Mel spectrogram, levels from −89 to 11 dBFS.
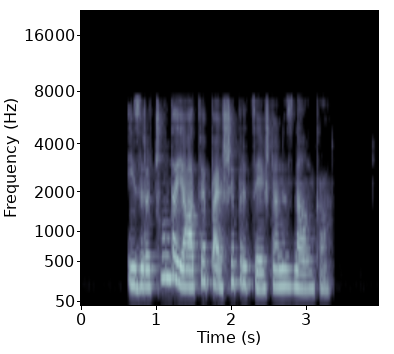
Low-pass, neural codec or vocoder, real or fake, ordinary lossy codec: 7.2 kHz; none; real; none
